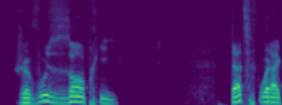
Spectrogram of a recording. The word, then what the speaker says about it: je vous en prie: Je vous en prie.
